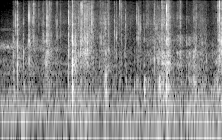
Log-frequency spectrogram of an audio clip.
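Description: Packaging crinkling as it is handled: a run of small, irregular crackles.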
